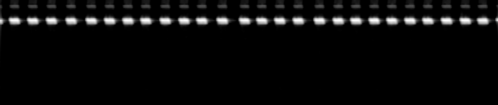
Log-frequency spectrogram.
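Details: Wild cricket calling with rapid, shrill chirps at a steady rhythm, each short pulse clearly separated, repeated without a break across the whole stretch; no background sounds.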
